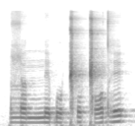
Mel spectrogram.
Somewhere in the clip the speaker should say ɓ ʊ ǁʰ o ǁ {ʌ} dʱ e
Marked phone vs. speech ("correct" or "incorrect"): incorrect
